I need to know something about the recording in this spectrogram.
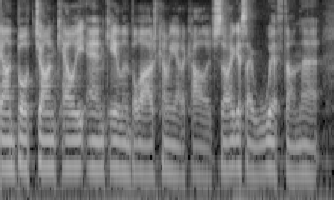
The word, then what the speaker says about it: Kalen Ballage: I can't pronounce his name. It's Kalen Ballage, yeah.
